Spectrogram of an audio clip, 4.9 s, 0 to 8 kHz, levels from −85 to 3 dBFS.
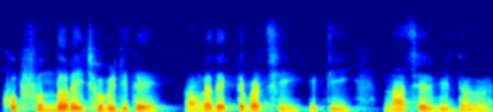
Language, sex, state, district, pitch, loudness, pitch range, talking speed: Bengali, male, West Bengal, Dakshin Dinajpur, 145 Hz, -18 LUFS, 130-160 Hz, 110 wpm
